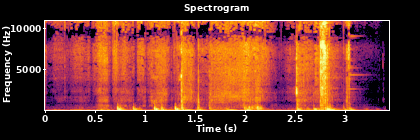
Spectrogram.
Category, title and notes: Sound effects > Objects / House appliances
FOODCook-Samsung Galaxy Smartphone, CU Lime, Slice Nicholas Judy TDC
A lime being sliced.
lime, Phone-recording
